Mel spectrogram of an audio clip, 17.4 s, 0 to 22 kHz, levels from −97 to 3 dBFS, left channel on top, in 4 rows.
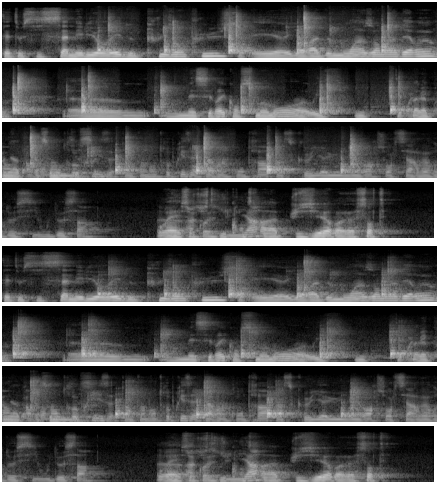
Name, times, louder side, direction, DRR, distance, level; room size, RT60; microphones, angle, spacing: voice 1, 0.0-8.0 8.3-9.6 14.6-15.3 15.6-16.9, left 3 dB, 25° left, 12 dB, 0.4 m, -31 dB
sound 1, 0.9-1.2 1.6-1.9 2.2-2.4 2.8-3.4 3.7-4.0 4.4-4.7 5.0-5.3 5.9-6.2 6.7-6.9 7.5-7.7 8.0-8.4 8.9-9.1 9.6-10.2 10.6-10.9 11.3-11.5 11.8-12.3, left 3 dB, 70° left, 1.3 m, -30 dB
voice 2, 8.4-13.9 14.6-15.7, right 1 dB, 15° right, 9 dB, 1.0 m, -40 dB
12.5 x 6.4 x 9.1 m, 0.66 s
head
